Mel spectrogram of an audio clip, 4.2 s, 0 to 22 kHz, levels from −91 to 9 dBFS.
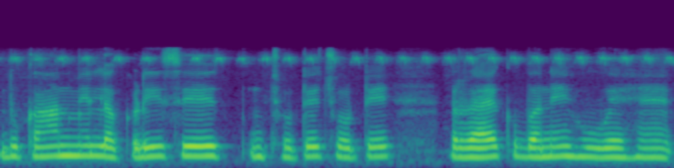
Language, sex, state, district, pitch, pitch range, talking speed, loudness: Hindi, female, Goa, North and South Goa, 195 Hz, 185-200 Hz, 140 wpm, -15 LUFS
